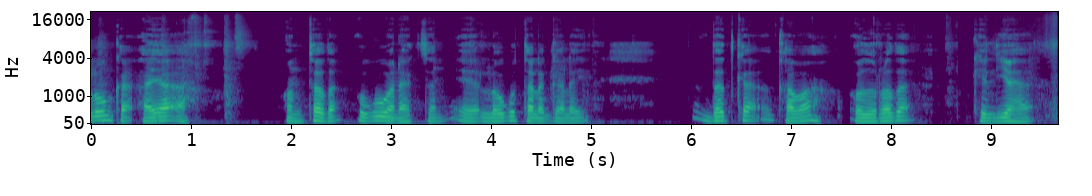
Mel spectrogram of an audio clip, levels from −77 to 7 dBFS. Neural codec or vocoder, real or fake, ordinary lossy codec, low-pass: vocoder, 44.1 kHz, 128 mel bands every 512 samples, BigVGAN v2; fake; none; none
